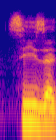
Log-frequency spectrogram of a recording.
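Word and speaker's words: scissors: पर क्या हो जाएगा सी साइलेंट होकर क्या हो जाएगा सीजर जिसका माना होता है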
